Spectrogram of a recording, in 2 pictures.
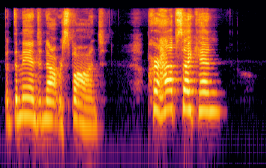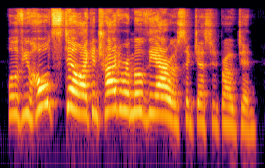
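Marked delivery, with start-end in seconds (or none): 1.9-6.0 put-on higher boy voice, tentative then fast; hesitant boy. Boy offering to pull the arrows. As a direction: offer to help nervously.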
